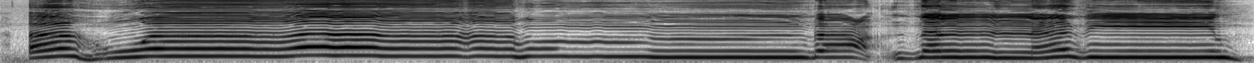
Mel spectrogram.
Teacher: میم کے بعد جب بھی با آئے گا غنہ ہوگا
